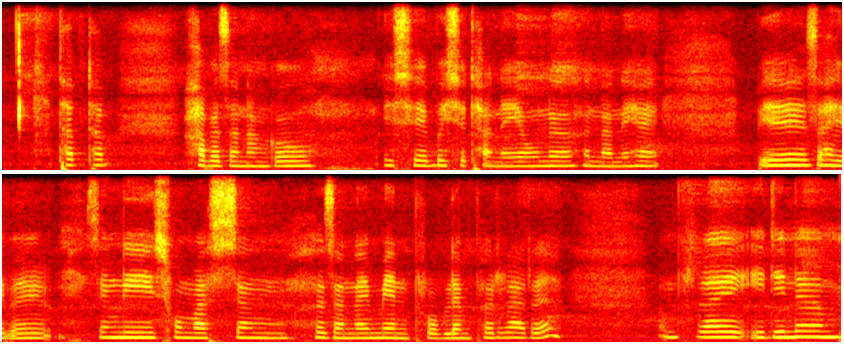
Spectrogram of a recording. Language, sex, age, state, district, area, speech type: Bodo, female, 18-30, Assam, Kokrajhar, rural, spontaneous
